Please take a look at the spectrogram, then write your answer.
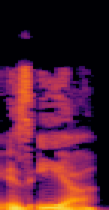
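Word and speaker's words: Is ea: A shorter way to affirm this is by saying "Is ia," pronounced like sha, which translates to "it is" or "that is."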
